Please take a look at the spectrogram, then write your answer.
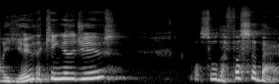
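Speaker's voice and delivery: sarcastic stress on you. Retelling someone's question to another man, with mock-sarcastic stress on 'you'. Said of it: "the way he says you is sarcastic".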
